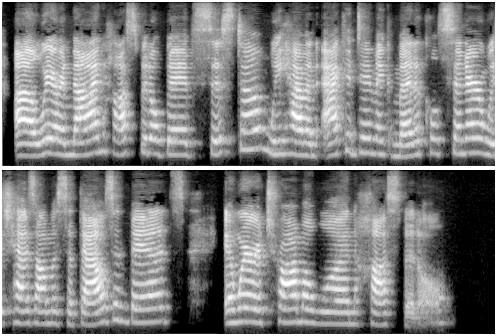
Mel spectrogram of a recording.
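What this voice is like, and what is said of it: Southern US accent. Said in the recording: “This Southern accent is real.”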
